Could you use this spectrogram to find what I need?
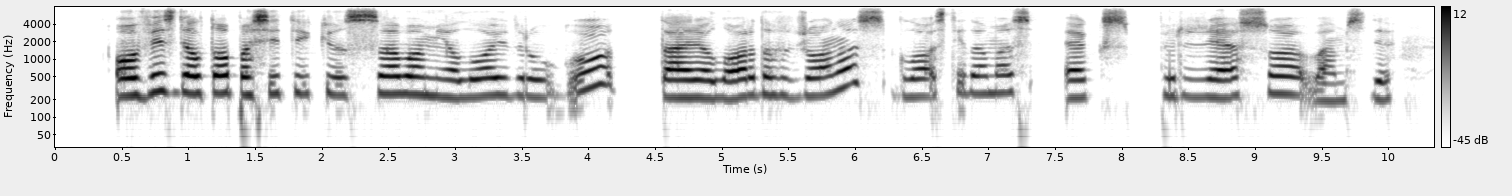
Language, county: Lithuanian, Vilnius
